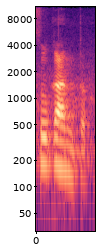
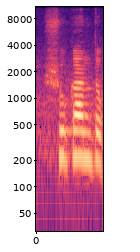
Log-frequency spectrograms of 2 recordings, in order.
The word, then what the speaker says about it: সুকান্ত: কিন্তু আসল যে ব্যাপারটা, আসল যদি কোনো ভালো জায়গায় ফেলেন সেখানে কিন্তু আপনার উচ্চারণটা সঠিক হতো, সুকান্ত। সুকান্ত করলে কিন্তু হবে না, তখন হয়ে যাবে সেটা তালব্যস্য।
